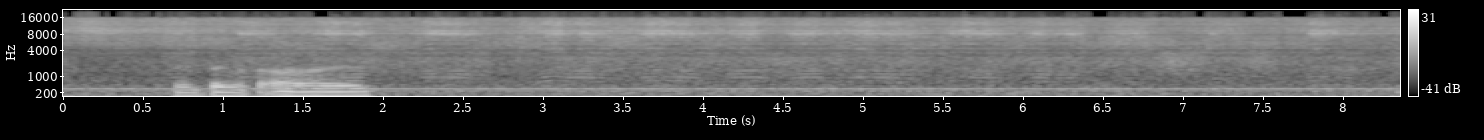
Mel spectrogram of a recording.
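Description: An airbrush sprays paint onto a skull stencil with a continuous soft hiss close by, while someone speaks briefly near the start.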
